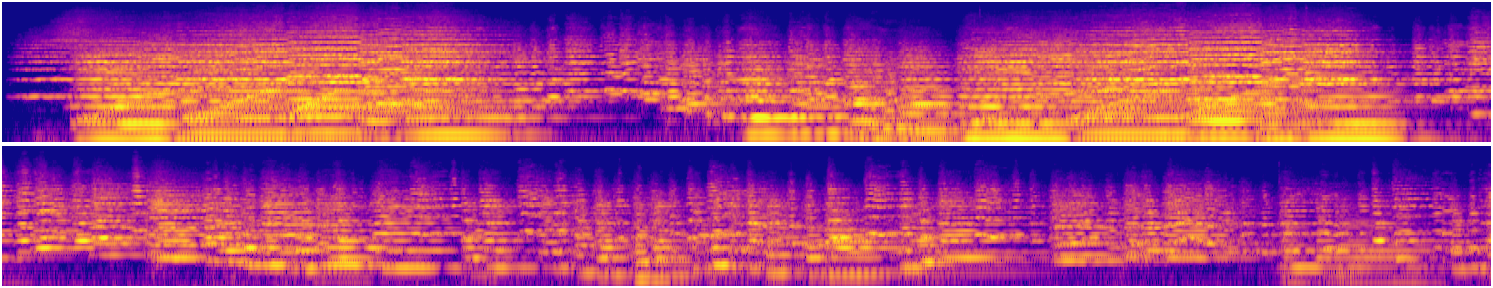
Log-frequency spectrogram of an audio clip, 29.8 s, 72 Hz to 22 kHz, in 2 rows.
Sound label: Celebration (Strings Variation); Symphonia Original Soundtrack 2024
